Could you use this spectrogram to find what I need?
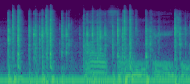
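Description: Typing on a computer keyboard: many quick key clicks in irregular bursts over a steady low hum.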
